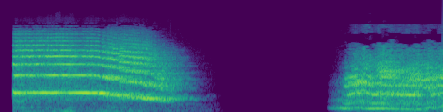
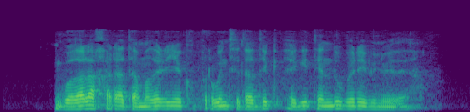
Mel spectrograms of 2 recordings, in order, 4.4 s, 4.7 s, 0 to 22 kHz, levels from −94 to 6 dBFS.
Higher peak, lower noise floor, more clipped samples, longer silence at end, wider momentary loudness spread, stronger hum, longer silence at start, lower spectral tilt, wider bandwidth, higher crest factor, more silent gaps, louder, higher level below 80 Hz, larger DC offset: about the same, -4 dBFS vs -6 dBFS; second, -48 dBFS vs -80 dBFS; neither; second, 0 s vs 0.5 s; first, 12 LU vs 8 LU; neither; second, 0.15 s vs 0.55 s; second, -3.5 dB/octave vs -8 dB/octave; first, 8.8 kHz vs 7.4 kHz; second, 12 dB vs 18 dB; first, 2.25-3.28 s vs none; first, -14 LUFS vs -23 LUFS; first, -52 dBFS vs -68 dBFS; neither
